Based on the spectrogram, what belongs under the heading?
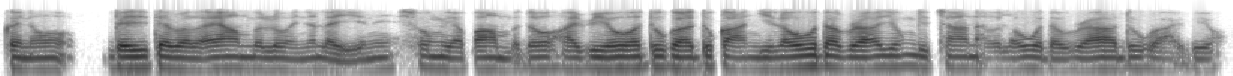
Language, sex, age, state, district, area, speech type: Manipuri, male, 18-30, Manipur, Kakching, rural, conversation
